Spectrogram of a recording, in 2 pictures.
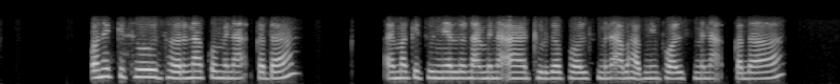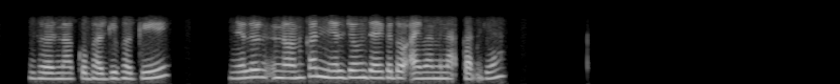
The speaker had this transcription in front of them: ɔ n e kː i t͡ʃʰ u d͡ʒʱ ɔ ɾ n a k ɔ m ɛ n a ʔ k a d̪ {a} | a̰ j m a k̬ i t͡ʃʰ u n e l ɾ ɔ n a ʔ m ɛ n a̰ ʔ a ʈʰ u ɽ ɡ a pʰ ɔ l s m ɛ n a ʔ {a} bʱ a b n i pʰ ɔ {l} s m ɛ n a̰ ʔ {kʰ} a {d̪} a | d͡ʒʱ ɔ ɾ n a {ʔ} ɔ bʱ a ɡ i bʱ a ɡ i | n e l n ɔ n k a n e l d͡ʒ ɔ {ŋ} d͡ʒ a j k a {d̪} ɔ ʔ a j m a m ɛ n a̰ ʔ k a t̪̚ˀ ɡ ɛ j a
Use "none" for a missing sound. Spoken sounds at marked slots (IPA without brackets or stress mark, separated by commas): a, a, l, k, d̪, k, ŋ, d̪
